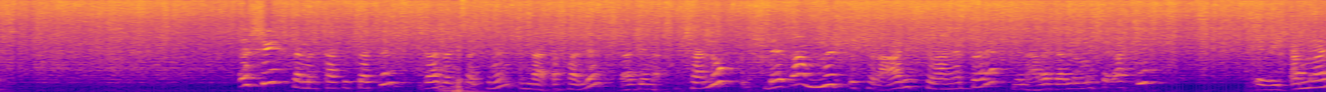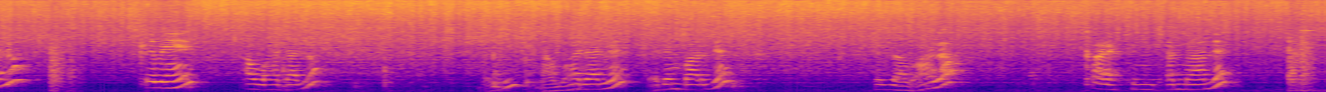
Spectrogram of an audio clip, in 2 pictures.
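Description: Lamb, mushrooms and tomatoes sizzling steadily in a non-stick frying pan as the tomatoes cook down, stirred with a wooden spatula that scrapes and squeaks against the pan again and again.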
